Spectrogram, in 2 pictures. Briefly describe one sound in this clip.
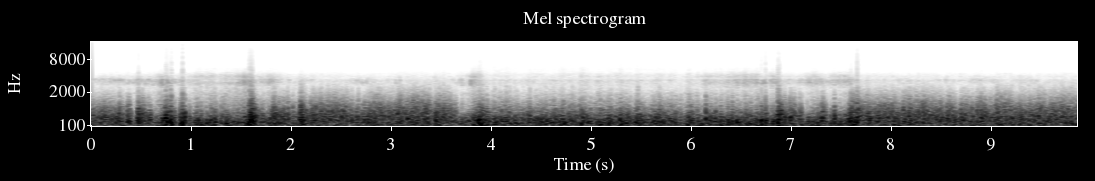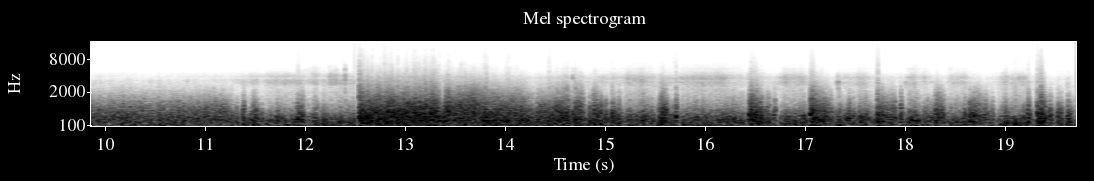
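Wind buffets and roars against the microphone of a moving motorcycle.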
